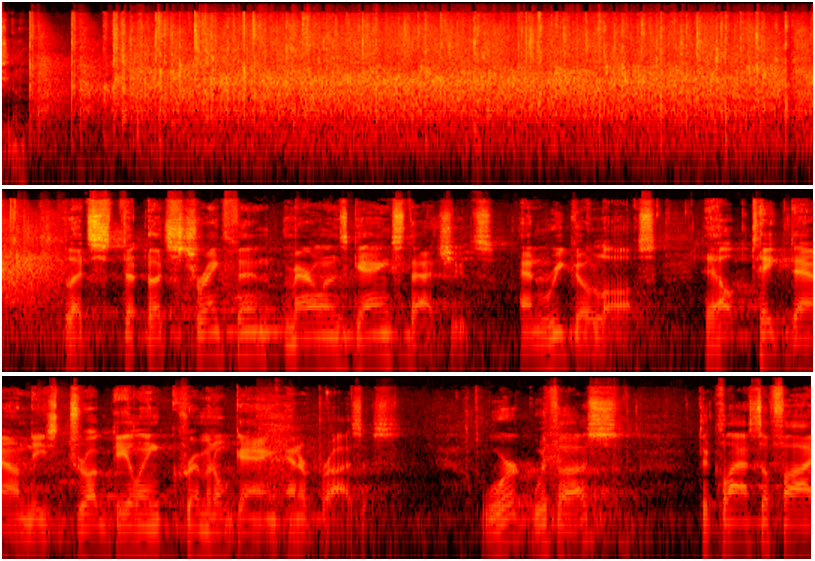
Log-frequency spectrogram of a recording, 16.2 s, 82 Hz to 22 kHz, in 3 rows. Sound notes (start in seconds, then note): 5.6 applause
